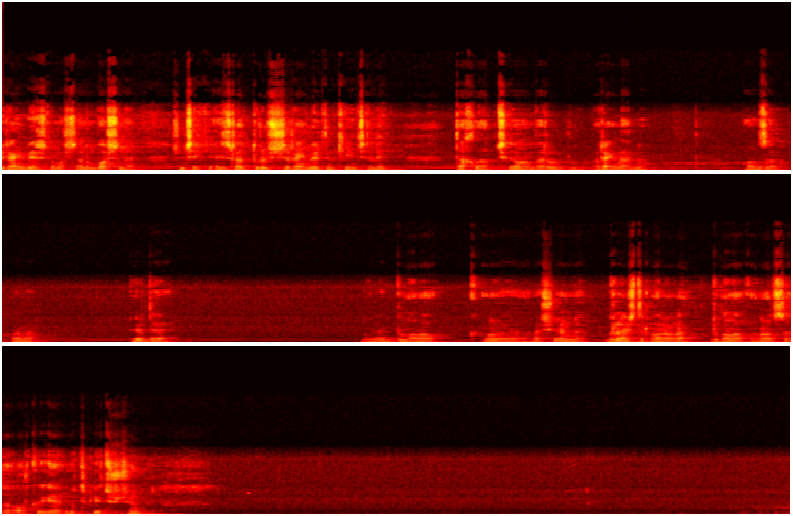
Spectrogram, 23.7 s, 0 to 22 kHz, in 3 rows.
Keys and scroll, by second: 13.3 v.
